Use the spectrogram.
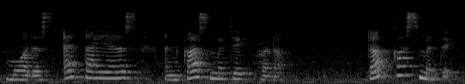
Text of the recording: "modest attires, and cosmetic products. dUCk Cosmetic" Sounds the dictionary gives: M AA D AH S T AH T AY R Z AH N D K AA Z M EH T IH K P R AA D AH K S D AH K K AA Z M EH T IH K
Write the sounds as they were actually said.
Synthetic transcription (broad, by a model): M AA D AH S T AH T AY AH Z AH N K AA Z M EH T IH K P R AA D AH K D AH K K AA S M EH T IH K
